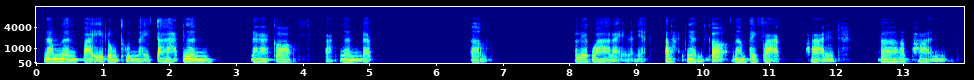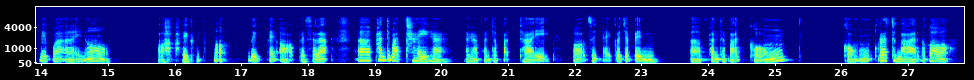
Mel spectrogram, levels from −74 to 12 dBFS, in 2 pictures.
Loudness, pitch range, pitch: -28 LUFS, 125-185 Hz, 140 Hz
